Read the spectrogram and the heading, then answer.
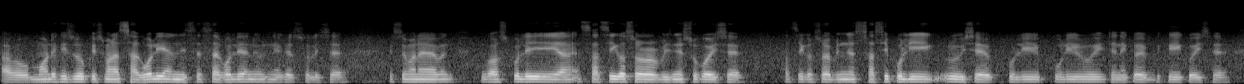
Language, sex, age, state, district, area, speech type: Assamese, male, 18-30, Assam, Golaghat, rural, spontaneous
